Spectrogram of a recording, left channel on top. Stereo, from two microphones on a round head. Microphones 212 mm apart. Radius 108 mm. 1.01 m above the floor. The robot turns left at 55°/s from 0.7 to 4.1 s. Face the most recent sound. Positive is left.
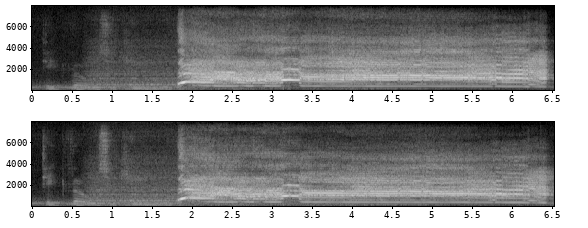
turn(degrees=40)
